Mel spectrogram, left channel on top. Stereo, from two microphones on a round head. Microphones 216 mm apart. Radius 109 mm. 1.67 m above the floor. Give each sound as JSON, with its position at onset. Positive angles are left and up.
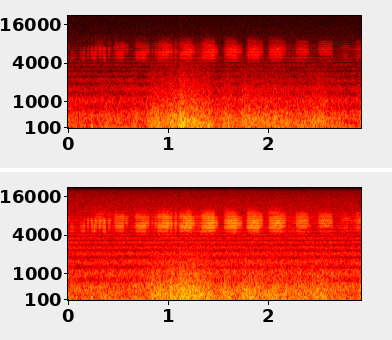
{"t": 0.0, "sound": "an insect", "side_deg": -65}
